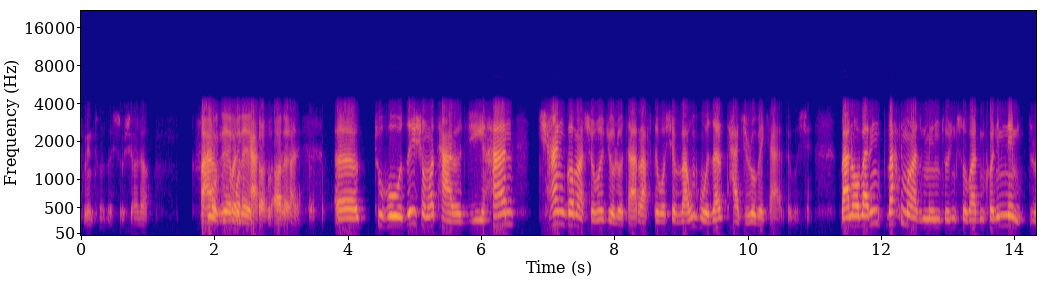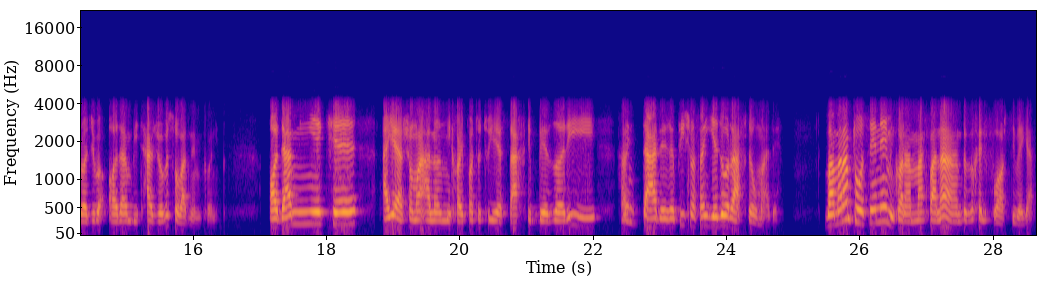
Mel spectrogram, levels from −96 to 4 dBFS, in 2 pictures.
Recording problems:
phone-call audio

